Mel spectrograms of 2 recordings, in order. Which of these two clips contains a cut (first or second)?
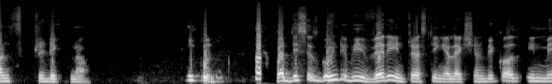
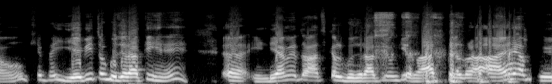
first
